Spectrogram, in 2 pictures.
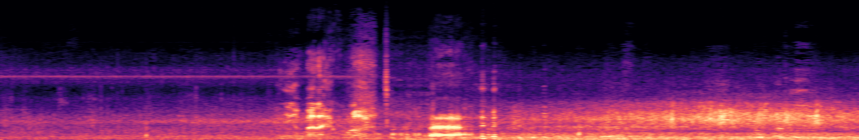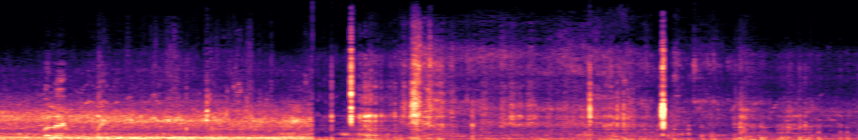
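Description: A small boat's outboard motor running under way, getting louder over the first few seconds, then throttled back sharply about twelve seconds in and carrying on at a lower, steady pitch.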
